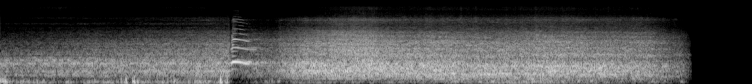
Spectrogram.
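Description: Polregio electric multiple unit passing close by. A short horn toot sounds about two seconds in, followed by loud wheel and rail noise as the cars go past, which cuts off abruptly near the end.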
